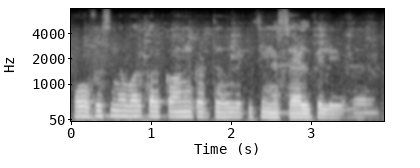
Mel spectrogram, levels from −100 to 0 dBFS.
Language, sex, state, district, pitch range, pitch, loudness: Hindi, male, Bihar, Patna, 115-135 Hz, 125 Hz, -17 LUFS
